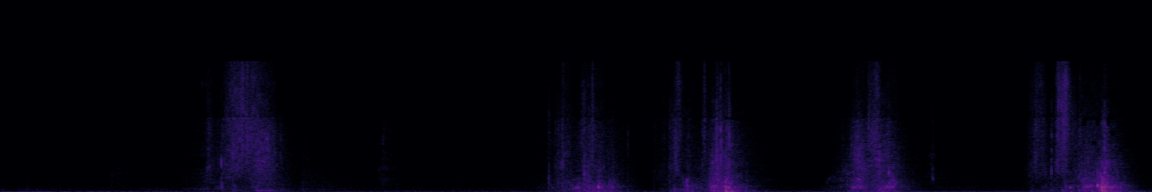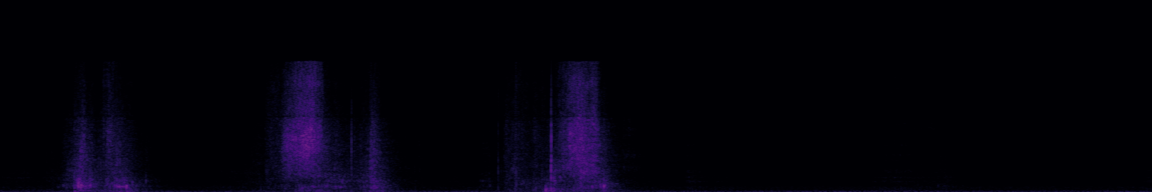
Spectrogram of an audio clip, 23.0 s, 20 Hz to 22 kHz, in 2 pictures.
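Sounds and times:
whooshing martial arts techniques: 5.4 - 9.4, 10.2 - 11.5, 12.1 - 13.1, 14.1 - 15.6, 16.6 - 17.8.

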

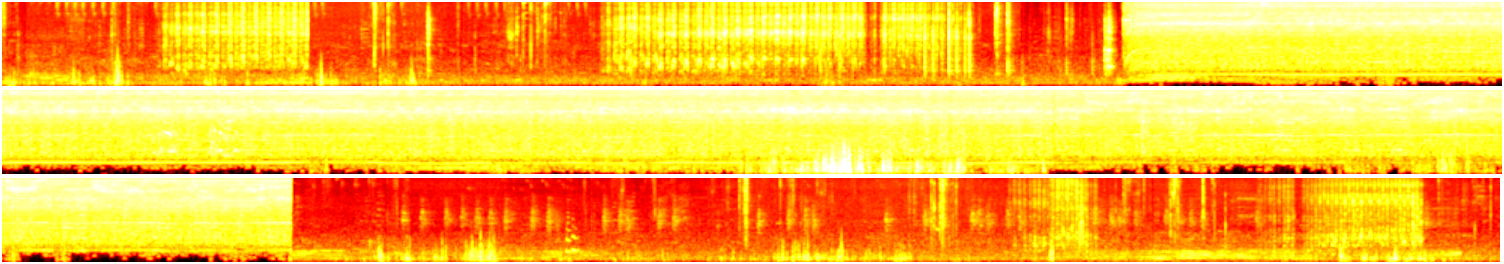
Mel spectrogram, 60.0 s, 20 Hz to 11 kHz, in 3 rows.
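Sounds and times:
angle grinder sanding wood: 2.1 - 4.1, 8.0 - 12.7, 14.9 - 43.9, 53.5 - 59.1
hand saw cutting wood: 2.1 - 4.1, 8.0 - 12.9, 14.8 - 43.9, 53.4 - 59.1.

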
